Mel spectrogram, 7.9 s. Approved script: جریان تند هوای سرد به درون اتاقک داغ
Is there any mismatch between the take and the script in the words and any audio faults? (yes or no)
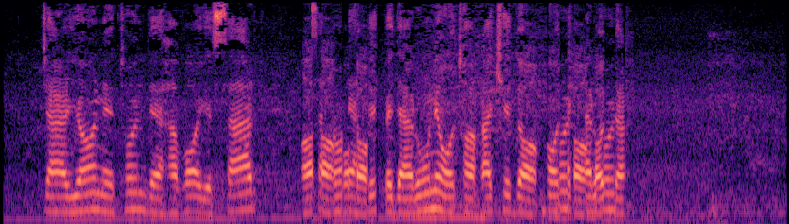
yes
